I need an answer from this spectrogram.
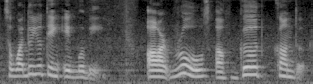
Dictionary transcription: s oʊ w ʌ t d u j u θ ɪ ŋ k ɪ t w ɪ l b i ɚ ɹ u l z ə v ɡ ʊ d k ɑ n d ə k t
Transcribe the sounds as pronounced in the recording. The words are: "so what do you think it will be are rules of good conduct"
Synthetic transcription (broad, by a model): s oʊ w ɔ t d u j u t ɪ ŋ k ɪ t w ɪ l b i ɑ ɹ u l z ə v ɡ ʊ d k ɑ n d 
